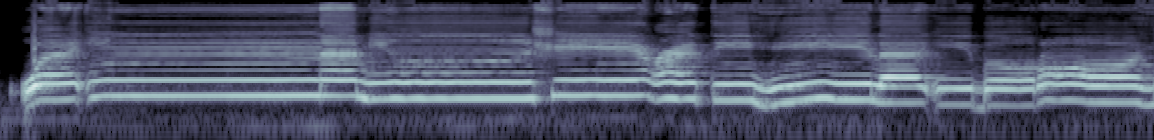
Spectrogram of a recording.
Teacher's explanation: nun sukun tersebut harus dibaca secara samar dengan gunah yang dipanjangkan · Nun bertasdid maka dibaca dengan gunnah yang dipanjangkan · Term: ikhfa Hakiki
